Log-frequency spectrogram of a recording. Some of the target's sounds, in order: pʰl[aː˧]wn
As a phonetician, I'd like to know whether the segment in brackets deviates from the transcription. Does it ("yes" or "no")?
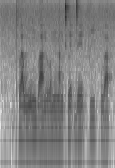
yes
